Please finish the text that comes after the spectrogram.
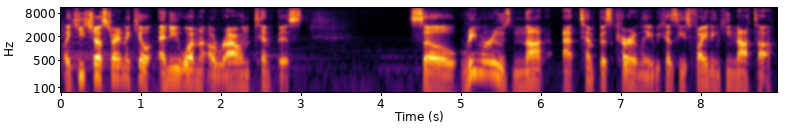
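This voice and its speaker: A man's voice: medium pitch, big pitch swings, a little slow, a bit bright, faint music behind. A man streaming a game and giving casual commentary in rambling, hesitant explanations peppered with filler words. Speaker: gaming streamer.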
